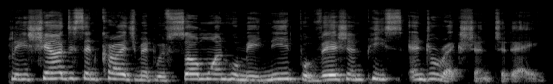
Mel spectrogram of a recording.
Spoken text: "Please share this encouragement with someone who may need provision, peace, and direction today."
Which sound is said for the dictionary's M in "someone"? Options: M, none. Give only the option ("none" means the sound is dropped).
M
